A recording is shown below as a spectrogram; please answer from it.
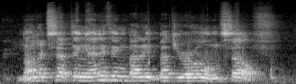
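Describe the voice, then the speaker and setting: Amid noticeable background noise and audible room echo, a high-pitched man with an Israeli accent speaks at a fairly slow pace. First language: Hebrew. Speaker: guest speaker on Israel. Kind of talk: public speech. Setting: church. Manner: halting, with repeated words.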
